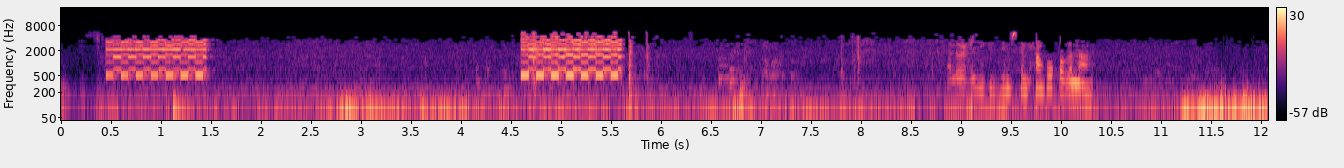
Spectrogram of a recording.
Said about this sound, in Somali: sumadda ugu horreysa ee qolkan ayaa ah telefoono fara badan oo kuwa laynka ah waxaana markiiba soo dhacay intii aan qolka ku jiray mid ka mid a telefoonada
